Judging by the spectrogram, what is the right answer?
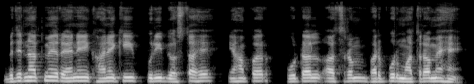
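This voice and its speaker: A man's voice: fairly high pitch, little pitch movement, a little fast. A man hosting a travel vlog, narrating practical information and showing viewers around.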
